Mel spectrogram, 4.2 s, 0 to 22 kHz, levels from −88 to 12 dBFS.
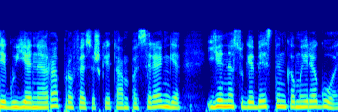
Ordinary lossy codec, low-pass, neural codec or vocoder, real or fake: Opus, 24 kbps; 7.2 kHz; none; real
